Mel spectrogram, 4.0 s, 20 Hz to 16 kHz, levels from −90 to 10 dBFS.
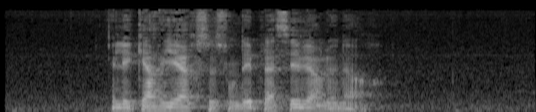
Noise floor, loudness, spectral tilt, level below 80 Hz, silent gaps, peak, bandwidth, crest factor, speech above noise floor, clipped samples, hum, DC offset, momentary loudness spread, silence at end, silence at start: -58 dBFS; -28 LUFS; -4 dB/octave; -54 dBFS; none; -6 dBFS; 11.5 kHz; 24 dB; 29 dB; under 0.1%; none; under 0.1%; 11 LU; 1.15 s; 0.1 s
